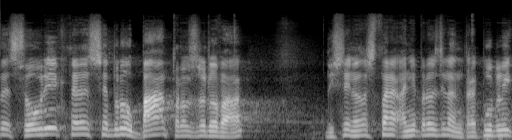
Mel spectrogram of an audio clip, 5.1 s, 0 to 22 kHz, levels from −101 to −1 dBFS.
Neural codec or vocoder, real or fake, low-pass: codec, 32 kHz, 1.9 kbps, SNAC; fake; 14.4 kHz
